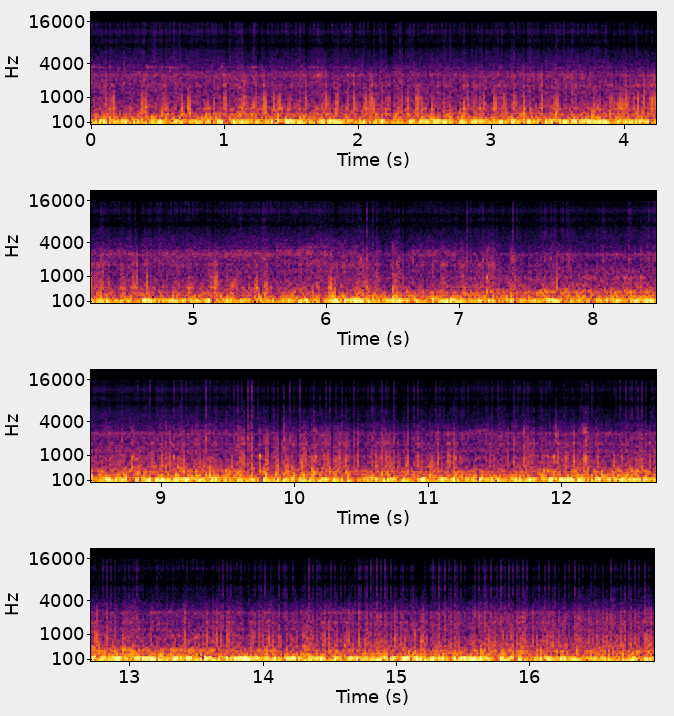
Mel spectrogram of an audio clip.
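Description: Steady low rumble of wind buffeting an action camera's microphone, mixed with tyre and road noise, while riding a road bike at speed.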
